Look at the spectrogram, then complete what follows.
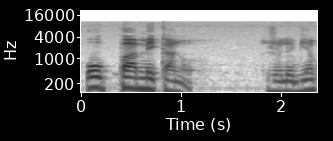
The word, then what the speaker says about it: Upamecano: Bravo à Upamecano. Je l'ai bien prononcé. Upamecano.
